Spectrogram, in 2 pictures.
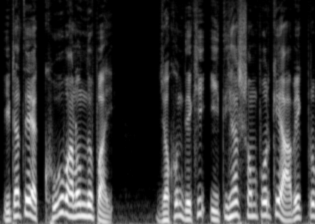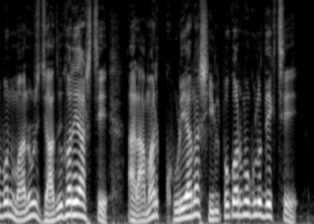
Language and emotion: Bengali, happy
